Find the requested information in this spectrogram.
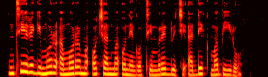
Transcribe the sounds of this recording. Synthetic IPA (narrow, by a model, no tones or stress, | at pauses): n̩tʰiɾeɡɪmɔɾɔʔamɔɾamaʔɔt͡ʃanmaʔoneɡɔtʰɪmɾɛdwet͡ʃeʔadekmabiɾo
